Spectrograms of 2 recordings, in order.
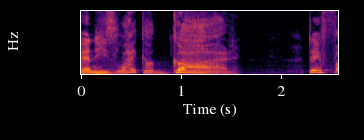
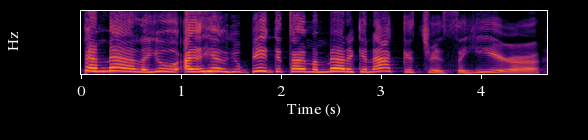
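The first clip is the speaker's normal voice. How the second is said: put-on higher, slow Italian-accented English; 8 semitones higher than usual. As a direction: lean into broken Italian English. Fellini voiced, high.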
